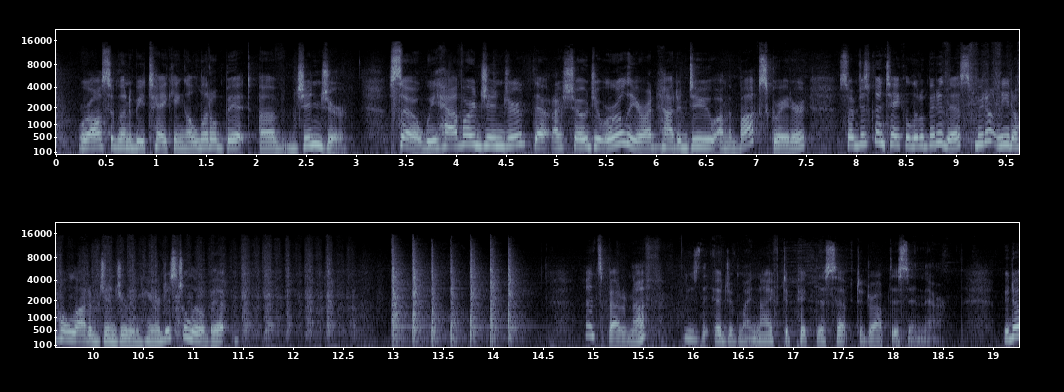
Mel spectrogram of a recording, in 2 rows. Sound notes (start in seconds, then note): 11.9 scraping; 13.0 tapping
